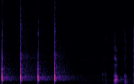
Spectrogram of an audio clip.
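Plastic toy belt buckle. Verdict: Hollow.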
